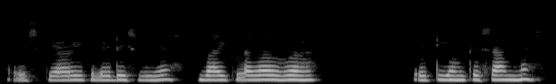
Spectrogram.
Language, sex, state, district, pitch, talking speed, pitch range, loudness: Hindi, female, Uttar Pradesh, Deoria, 210 Hz, 140 wpm, 200-215 Hz, -24 LUFS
